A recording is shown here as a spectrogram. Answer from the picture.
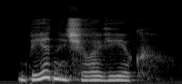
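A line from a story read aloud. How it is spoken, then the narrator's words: Sighing. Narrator (Russian): вздохнула мама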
